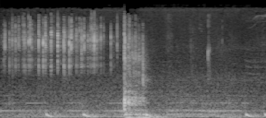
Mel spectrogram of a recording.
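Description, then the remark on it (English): Two dice rattle in a hand for a couple of seconds, then clatter sharply onto a hard surface and skitter briefly to a stop as they are rolled for damage, fairly loud with a low hum underneath. “You swing the fist, and go ahead and just roll your two dice of damage.”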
